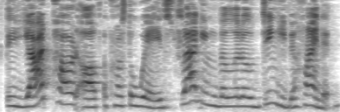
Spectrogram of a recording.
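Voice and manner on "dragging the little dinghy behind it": plain reading voice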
